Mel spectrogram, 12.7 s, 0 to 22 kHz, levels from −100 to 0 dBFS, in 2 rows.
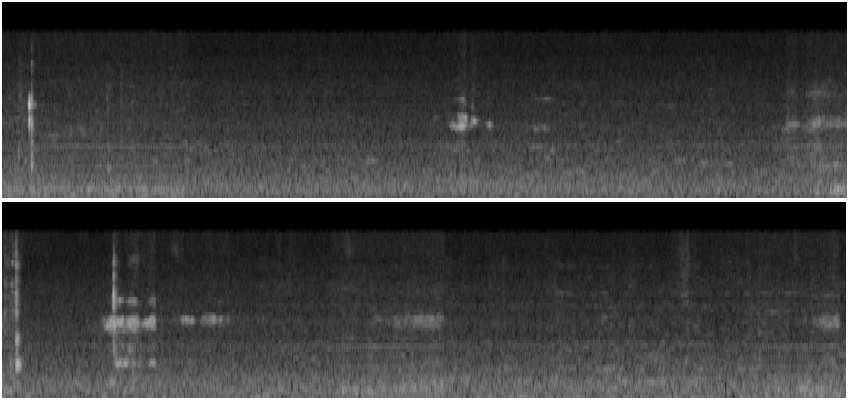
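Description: Speech recording with no audible technical faults.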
